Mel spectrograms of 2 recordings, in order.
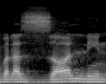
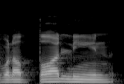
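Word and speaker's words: ولا الضالين: You can, if someone is saying walazzalin instead of waladdallin, that is a problem.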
